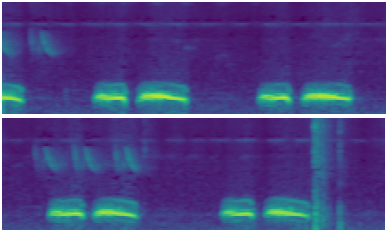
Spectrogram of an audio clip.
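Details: Caged spotted dove used as a lure for wild doves, cooing in a three-note style: four paired phrases of a short note then a longer one, each pair about one second apart, small birds chirping high above.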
